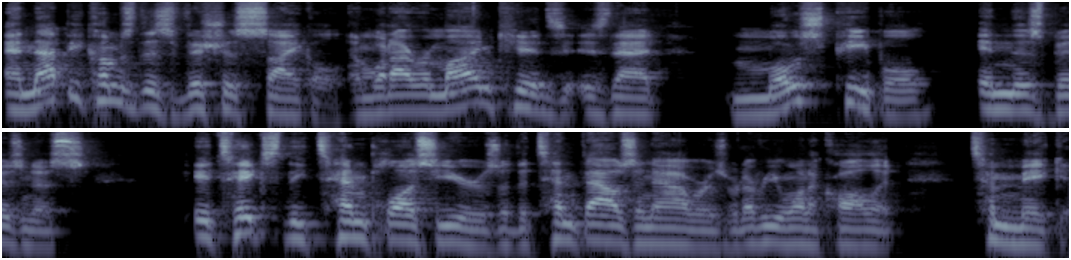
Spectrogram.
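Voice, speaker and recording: In an unremarkable speaking voice with an American accent, the speaker moves at a fairly quick pace with lively intonation on a very clean recording with a silent background. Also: man, medium pitch for a man. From New Jersey, Bergen County. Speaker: sports broadcaster. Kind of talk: interview.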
